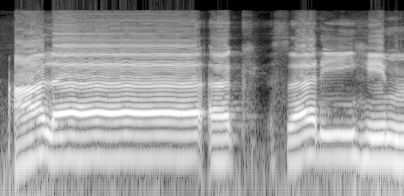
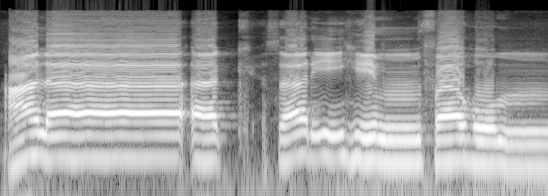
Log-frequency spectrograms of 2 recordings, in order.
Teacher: mati bertemu dengan la kedua-duanya kita namakan dengan izhar syafawi yaitu suara mimnya harus jelas jangan ditahan gunahnya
